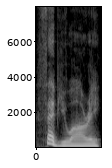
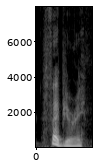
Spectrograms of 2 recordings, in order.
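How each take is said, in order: First: The word is said with all its syllables in full. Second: The word is said with a reduced middle part. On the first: "February being reduced to" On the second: "reduced to February"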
